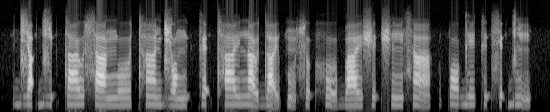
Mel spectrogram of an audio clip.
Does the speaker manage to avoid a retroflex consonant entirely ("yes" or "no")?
yes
